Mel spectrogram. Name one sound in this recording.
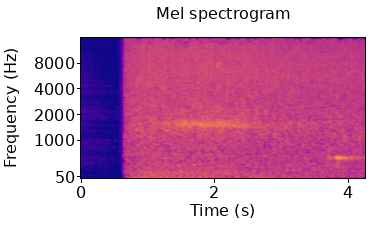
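A young man groans in anguish close by.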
